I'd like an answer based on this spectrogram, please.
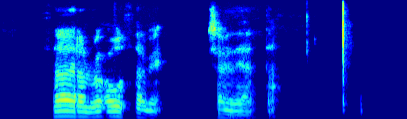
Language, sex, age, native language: Icelandic, male, 50-59, Icelandic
